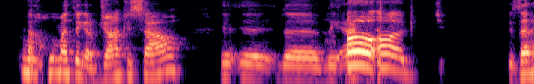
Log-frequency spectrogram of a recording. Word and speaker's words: Cazale: John Casal, the actor. Is that how you say his name? Yeah, Johnny Cazale.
